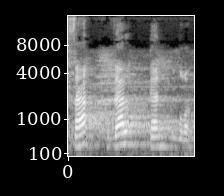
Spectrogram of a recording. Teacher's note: Nithawiyah yaitu makhrajnya huruf yang terdapat dalam gusi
